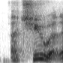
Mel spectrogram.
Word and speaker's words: Achiuwa: With Precious for Miami, Precious Akuya? – Oh, Precious Achiuwa? – Achiuwa, there we go.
